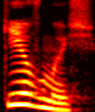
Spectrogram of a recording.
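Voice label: "кевмысь", Komi, female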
